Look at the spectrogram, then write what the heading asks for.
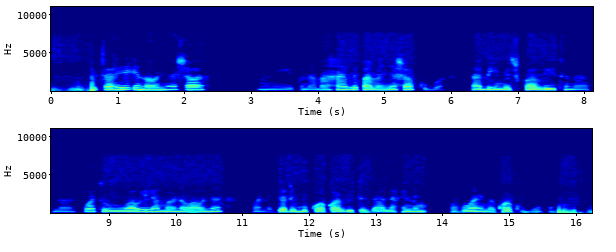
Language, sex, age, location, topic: Swahili, female, 18-24, Nakuru, health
